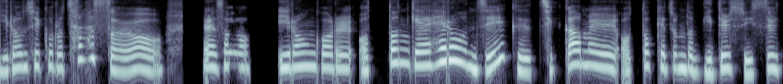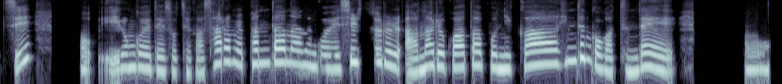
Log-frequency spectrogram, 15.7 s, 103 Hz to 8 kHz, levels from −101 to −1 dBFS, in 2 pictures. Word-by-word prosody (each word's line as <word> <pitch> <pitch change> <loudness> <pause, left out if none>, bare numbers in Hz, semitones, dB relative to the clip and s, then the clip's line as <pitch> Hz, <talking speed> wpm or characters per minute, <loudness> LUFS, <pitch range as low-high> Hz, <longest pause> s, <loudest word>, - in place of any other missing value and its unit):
이런 235 +5 -1
식으로 260 -1 -4
참았어요. 225 - 0 0.4
그래서 250 +1 +1 0.5
이런 250 +2 +2
거를 240 -2 0
어떤 305 +10 0
게 275 0 +3
해로운지, 310 - +4
그 200 -3 +1
직감을 250 +2 +1
어떻게 265 -2 -3
좀 235 0 -1
더 225 -2 +1
믿을 195 +5 +1
수 185 -5 -3
있을지 230 - -2 0.5
어 - - -2
이런 250 -10 -2
거에 240 -2 0
대해서 205 -2 -4
제가 190 -1 -8
사람을 300 +5 0
판단하는 305 -2 +1
거에 230 -1 -2
실수를 320 -2 0
안 205 +4 +2
하려고 260 -2 0
하다 250 +3 +1
보니까 260 +4 +3
힘든 350 +5 +1
것 245 - +1
같은데 205 +1 0 0.7
어 225 0 -3
245 Hz, 290 characters per minute, -23 LUFS, 225-285 Hz, 0.7 s, 해로운지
